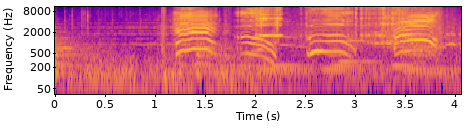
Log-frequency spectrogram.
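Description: Four short, high-pitched squeaky cartoon vocal calls, each rising and then falling in pitch, over background music.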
